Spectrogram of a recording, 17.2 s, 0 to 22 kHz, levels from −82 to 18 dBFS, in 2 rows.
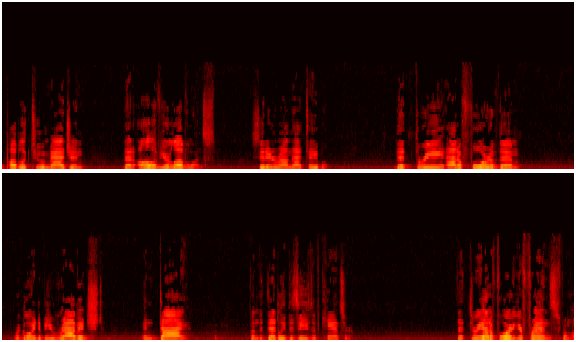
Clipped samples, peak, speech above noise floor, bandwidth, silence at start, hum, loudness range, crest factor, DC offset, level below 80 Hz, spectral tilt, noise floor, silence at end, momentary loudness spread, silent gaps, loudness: under 0.1%; -12 dBFS; 35 dB; 14 kHz; 0.1 s; none; 7 LU; 20 dB; 0.1%; -74 dBFS; -4.5 dB/octave; -65 dBFS; 0 s; 16 LU; none; -30 LUFS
